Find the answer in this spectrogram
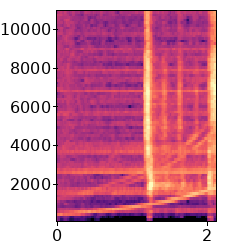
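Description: Hardcore rave DJ mix at a breakdown: the kick drum and bass drop out, and a single rising synth tone climbs steadily in pitch, like a siren. There is one sharp hit about a second in.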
